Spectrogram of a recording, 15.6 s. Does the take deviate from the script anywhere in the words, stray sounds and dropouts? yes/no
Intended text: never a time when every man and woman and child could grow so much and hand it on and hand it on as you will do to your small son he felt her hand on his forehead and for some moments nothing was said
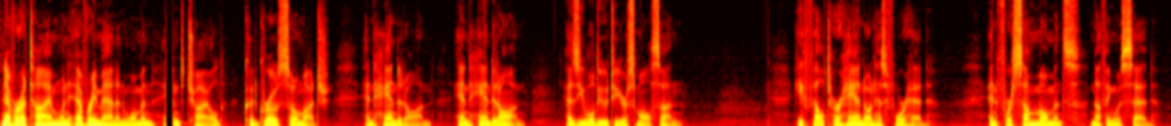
yes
